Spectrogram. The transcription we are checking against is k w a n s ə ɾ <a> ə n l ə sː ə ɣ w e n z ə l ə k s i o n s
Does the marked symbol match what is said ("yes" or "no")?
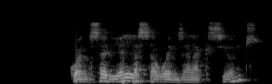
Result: no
